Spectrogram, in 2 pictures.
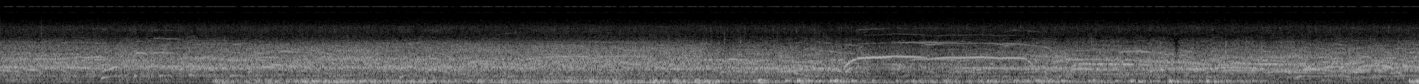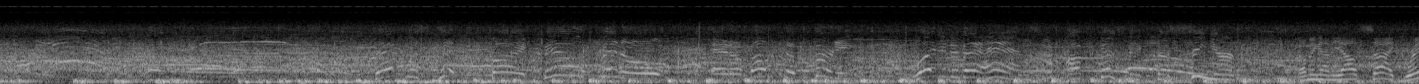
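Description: Football stadium crowd cheering, shouting and whooping after a long touchdown pass is caught, with music playing underneath.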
